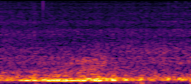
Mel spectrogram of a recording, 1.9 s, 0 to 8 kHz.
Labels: {"label": "anthrophony, boat engine", "recorder": "SoundTrap 500"}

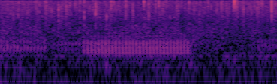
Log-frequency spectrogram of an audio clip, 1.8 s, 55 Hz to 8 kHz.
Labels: {"label": "biophony, croak", "recorder": "SoundTrap 500"}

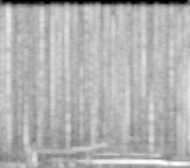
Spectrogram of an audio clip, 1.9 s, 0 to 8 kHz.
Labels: {"label": "biophony", "recorder": "SoundTrap 300"}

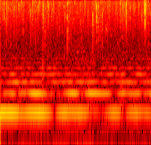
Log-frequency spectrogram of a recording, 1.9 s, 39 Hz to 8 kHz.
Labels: {"label": "biophony, midshipman", "recorder": "SoundTrap 500"}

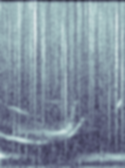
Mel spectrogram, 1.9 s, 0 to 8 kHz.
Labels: {"label": "biophony", "recorder": "SoundTrap 300"}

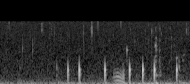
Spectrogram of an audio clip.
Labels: {"label": "biophony, knock croak", "recorder": "SoundTrap 300"}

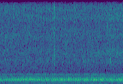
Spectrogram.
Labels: {"label": "anthrophony, boat engine", "recorder": "HydroMoth"}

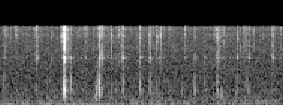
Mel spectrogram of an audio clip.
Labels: {"label": "ambient", "recorder": "HydroMoth"}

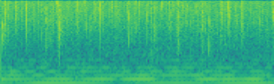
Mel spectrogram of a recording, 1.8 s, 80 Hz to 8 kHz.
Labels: {"label": "biophony, midshipman", "recorder": "SoundTrap 500"}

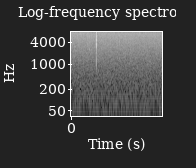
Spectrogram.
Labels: {"label": "ambient", "recorder": "HydroMoth"}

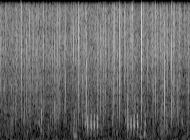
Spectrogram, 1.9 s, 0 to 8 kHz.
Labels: {"label": "biophony, damselfish", "recorder": "SoundTrap 600 or HydroMoth"}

